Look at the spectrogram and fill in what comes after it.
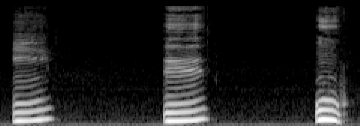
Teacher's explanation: i▁是扁唇音，u▁和▁u▁是圆唇音啊 。大家注意口型的变化啊。这是大写字母▁i▁啊，i。u▁这个字母，u、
